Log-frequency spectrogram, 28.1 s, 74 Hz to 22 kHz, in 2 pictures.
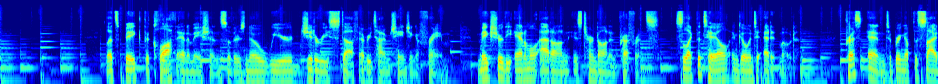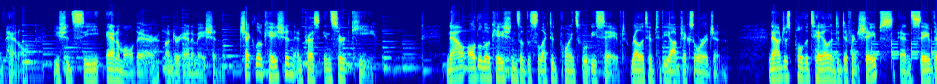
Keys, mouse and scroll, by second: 2.1 click, 5.2 click, 6.6 click, 9.5 Tab, 11.6 n, 17.9 click, 19.4 a, 20.4 space, 22.5-24.3 typing, 23.4 click, 25.6 click, 26.4 click, 26.7 click, 27.2 click, 27.5 s, 27.7 z.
